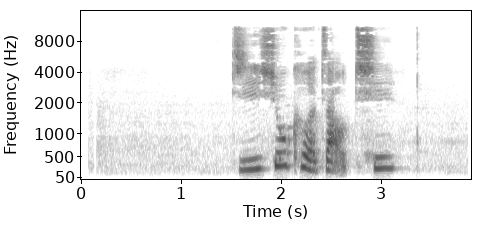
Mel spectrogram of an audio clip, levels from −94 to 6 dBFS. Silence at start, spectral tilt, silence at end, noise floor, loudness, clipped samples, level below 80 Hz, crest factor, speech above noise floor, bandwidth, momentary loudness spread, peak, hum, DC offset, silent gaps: 1.5 s; -2.5 dB/octave; 0.75 s; -73 dBFS; -32 LUFS; under 0.1%; -90 dBFS; 20 dB; 42 dB; 11.5 kHz; 10 LU; -14 dBFS; none; under 0.1%; none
